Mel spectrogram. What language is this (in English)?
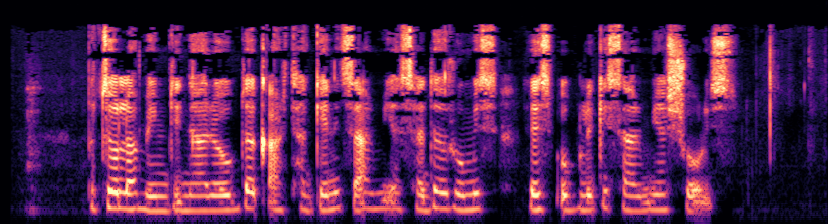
Georgian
